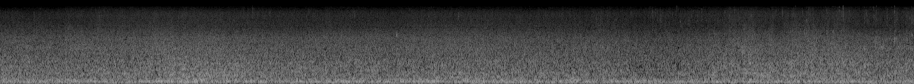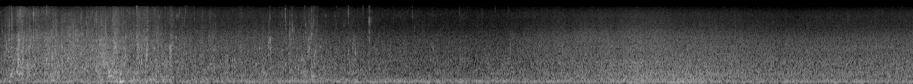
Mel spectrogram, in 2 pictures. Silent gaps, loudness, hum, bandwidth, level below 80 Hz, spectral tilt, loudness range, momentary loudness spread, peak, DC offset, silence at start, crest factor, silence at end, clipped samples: none; -28 LUFS; none; 17 kHz; -44 dBFS; -4 dB/octave; 6 LU; 9 LU; -6 dBFS; under 0.1%; 0 s; 22 dB; 0 s; under 0.1%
